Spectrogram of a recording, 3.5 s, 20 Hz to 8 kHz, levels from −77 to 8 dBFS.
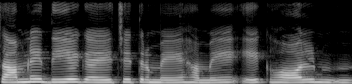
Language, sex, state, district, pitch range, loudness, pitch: Hindi, female, Uttar Pradesh, Jalaun, 225-245 Hz, -17 LUFS, 230 Hz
